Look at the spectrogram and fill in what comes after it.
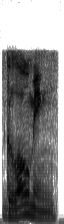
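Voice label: "gloaming", English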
